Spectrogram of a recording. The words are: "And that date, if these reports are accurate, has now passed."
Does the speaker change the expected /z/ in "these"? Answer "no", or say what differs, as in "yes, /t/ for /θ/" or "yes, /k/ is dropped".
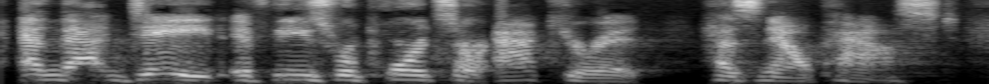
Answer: no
